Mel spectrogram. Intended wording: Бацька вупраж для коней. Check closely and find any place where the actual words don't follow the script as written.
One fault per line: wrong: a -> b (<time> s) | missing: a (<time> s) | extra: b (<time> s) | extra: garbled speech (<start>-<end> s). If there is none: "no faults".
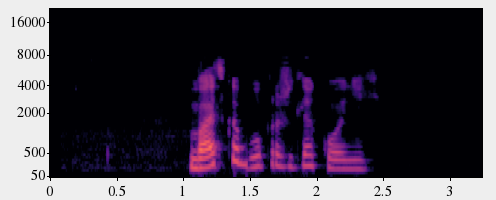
no faults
